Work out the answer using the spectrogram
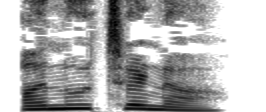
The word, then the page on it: ಅನೂಚಾನ: anūcāna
